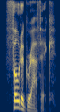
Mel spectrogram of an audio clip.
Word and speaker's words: photographic: Photographic. Stress moved to third syllable.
